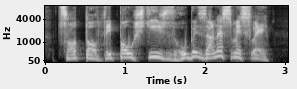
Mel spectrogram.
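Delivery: restrained roar. After sending the children out, a man leaps up and roars. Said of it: "opřel se dlaněmi o stůl a zařval".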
